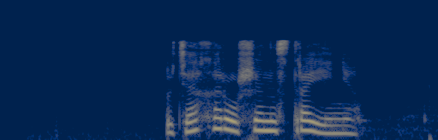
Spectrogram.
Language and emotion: Russian, positive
